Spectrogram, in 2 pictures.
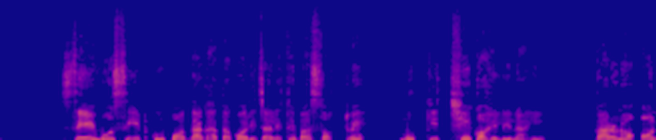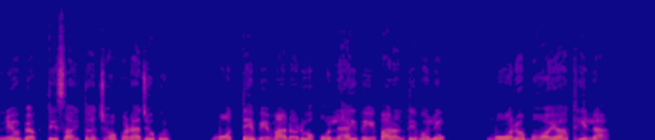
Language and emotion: Odia, fearful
